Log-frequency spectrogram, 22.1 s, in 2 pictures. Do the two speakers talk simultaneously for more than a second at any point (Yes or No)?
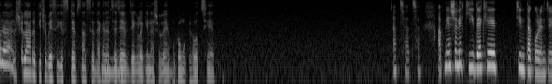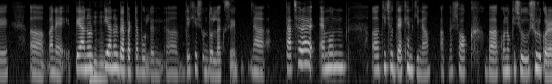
No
